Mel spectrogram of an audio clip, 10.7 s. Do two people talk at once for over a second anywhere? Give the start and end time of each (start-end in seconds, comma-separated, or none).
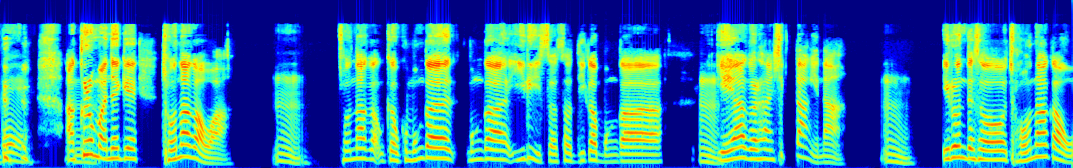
none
